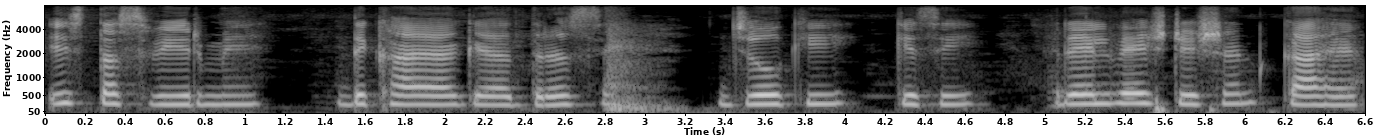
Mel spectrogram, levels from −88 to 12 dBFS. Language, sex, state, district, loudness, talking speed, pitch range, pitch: Hindi, female, Uttar Pradesh, Lucknow, -18 LUFS, 120 wpm, 245-270 Hz, 255 Hz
